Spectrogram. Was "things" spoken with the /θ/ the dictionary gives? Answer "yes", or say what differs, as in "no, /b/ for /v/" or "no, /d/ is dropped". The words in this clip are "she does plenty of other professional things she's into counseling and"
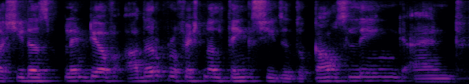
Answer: no, /t/ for /θ/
